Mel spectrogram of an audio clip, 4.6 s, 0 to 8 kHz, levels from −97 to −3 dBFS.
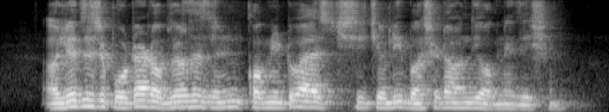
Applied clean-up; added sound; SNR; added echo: neural mask model Resemble Enhance denoiser.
